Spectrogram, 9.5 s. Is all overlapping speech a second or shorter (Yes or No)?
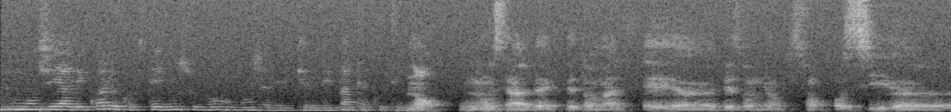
Yes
